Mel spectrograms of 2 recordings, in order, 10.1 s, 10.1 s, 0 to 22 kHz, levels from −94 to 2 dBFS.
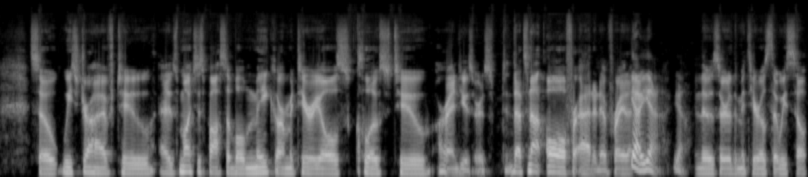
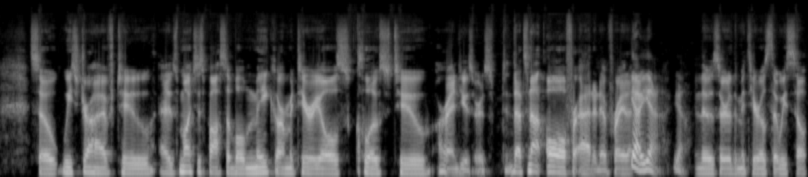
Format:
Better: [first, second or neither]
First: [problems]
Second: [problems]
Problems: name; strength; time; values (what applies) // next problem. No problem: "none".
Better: neither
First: none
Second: none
